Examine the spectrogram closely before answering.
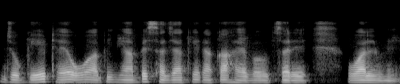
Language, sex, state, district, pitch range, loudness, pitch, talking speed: Hindi, male, Odisha, Khordha, 95-110 Hz, -22 LUFS, 105 Hz, 210 wpm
